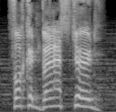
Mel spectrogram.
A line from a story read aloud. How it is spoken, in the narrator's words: he shouted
